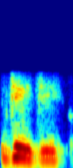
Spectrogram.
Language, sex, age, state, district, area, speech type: Sindhi, female, 45-60, Delhi, South Delhi, urban, conversation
